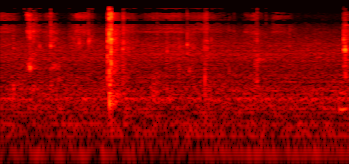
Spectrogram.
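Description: Quiet eating and tableware sounds: a few faint small clicks and one sharper click about a second and a half in.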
